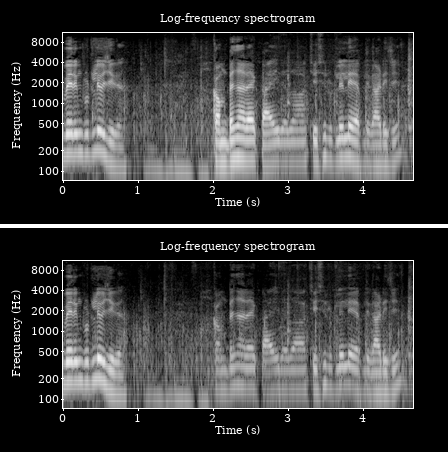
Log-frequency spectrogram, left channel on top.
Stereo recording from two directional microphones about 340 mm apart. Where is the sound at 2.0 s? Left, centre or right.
Centre.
